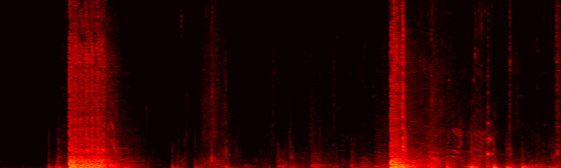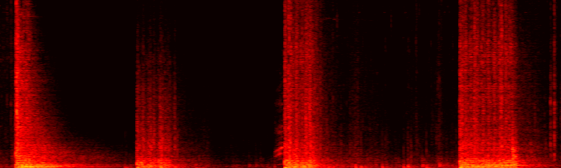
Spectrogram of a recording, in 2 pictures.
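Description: Gunshots ring out loudly, a few at a time.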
